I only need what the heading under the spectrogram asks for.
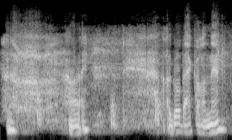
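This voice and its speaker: A man's voice: mid-range voice, drawn-out words, background noise. An actor playing a shaken, bewildered young male pianist, stammering and agitated in old-time radio drama style. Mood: resigned. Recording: dull, muffled old radio recording.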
